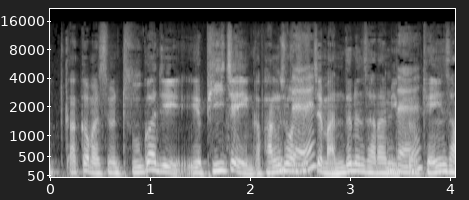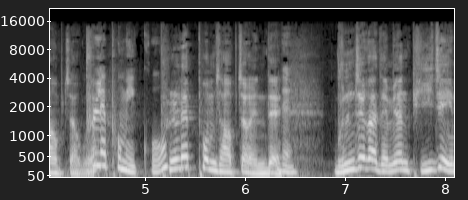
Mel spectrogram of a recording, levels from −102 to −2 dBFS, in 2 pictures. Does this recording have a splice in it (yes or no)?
no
